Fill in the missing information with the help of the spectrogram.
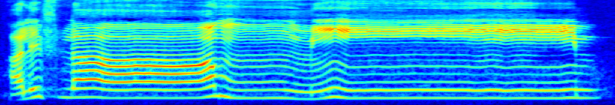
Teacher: এখানে দুই জায়গায় চার আলিফ করে টান আছে, চার আলিফ করে মাদ আছে। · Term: মাদ্দে লাজেমে হারফি মুসাক্কাল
